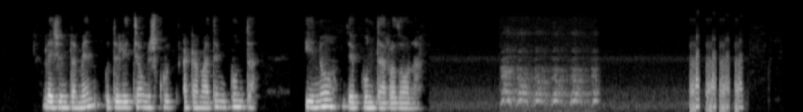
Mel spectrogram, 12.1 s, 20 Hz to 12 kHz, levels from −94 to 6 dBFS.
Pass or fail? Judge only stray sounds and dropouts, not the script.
fail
